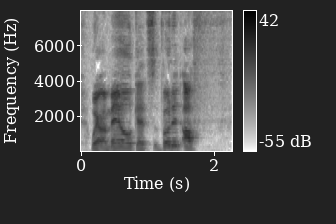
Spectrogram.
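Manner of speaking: awkward announcer-style reading. Imitating the announcer's line about a male being voted off, awkward announcer cadence. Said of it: "It's more about like the cadence being a little awkward to make it make it sound like the announcer".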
